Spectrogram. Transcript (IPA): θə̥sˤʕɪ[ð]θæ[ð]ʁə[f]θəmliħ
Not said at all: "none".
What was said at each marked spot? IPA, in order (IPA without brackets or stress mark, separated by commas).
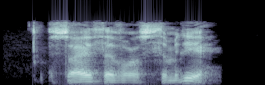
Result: ð, v, s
